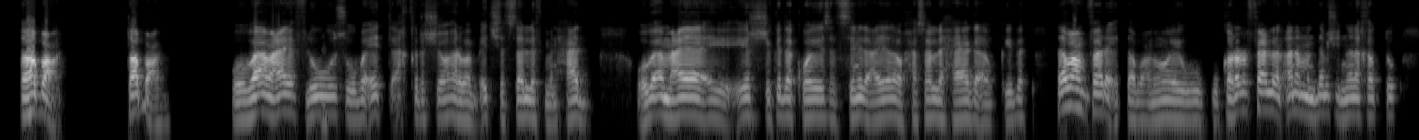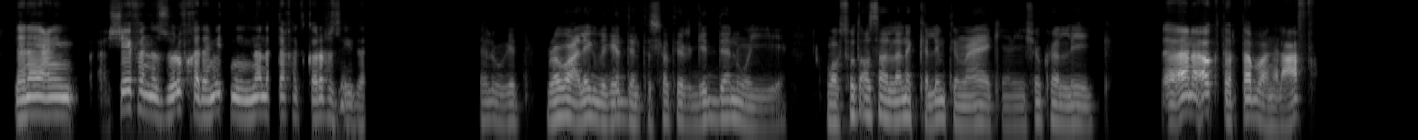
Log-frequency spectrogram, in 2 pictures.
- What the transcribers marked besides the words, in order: none
- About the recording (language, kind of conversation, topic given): Arabic, podcast, إزاي أتسوّق بميزانية معقولة من غير ما أصرف زيادة؟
